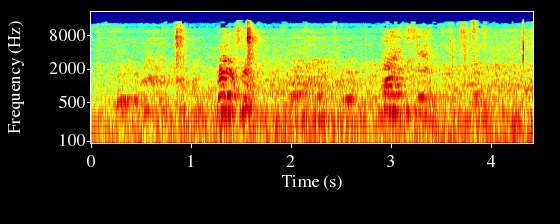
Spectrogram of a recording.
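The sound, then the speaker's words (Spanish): A dog barks in a few short bursts, two clustered early and another pair later, over a steady background of crowd chatter and noise, as someone threatens to set the dog on the speaker. “Me está amenazando con lanzarme el perro.”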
